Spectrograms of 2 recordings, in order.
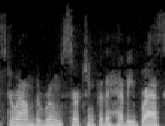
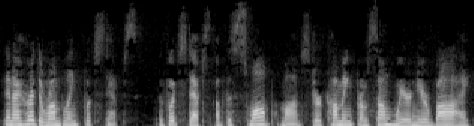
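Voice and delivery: ordinary delivery

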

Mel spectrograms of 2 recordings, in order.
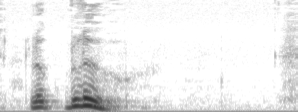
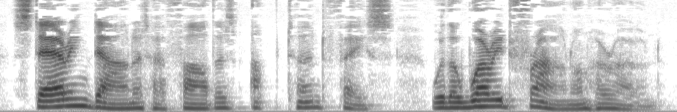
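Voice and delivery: ordinary delivery, nothing marked

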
